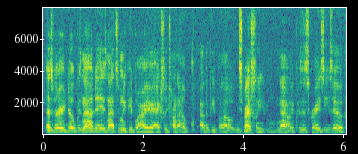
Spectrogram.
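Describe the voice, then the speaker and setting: A laid-back man hosting a podcast, talking fast in playful slang. His voice sits on the low side and is a little off the mic. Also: level tone, distant mic, crowd noise. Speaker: podcast host. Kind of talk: casual interview chat.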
